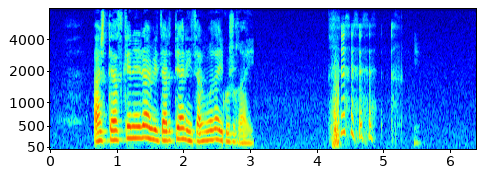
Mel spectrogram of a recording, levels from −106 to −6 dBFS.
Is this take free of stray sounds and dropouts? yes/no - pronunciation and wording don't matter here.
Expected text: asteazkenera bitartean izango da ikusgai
no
